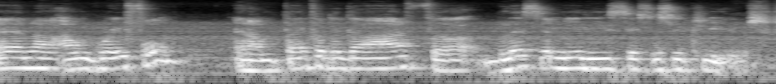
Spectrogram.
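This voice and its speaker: Noticeable background noise and audible room echo surround a woman who speaks at a fairly low pitch and a fairly slow pace with very even loudness. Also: ordinary pitch variation. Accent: American. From Texas, Fort Worth. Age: 60s. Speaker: interview guest, mother of a public figure. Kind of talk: interview.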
